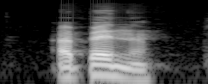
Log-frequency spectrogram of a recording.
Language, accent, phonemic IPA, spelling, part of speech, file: French, France, /a pɛn/, à peine, adverb, LL-Q150 (fra)-à peine.wav
- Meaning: barely, scarcely, hardly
